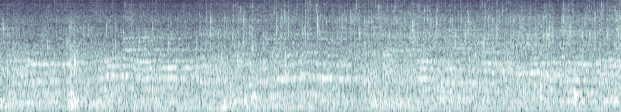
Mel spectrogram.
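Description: Hot oil sizzling and crackling steadily as skewered, battered food deep-fries in a tabletop fryer, with background music and chatter.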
